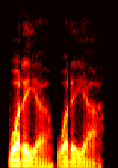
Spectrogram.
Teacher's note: That T at the end of the word what is going to change to a D sound.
